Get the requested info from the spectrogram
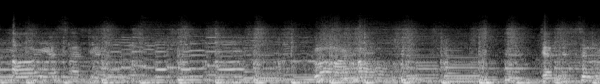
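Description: Live electric blues band: an amplified harmonica, cupped against a microphone, plays over electric guitar, bass and drums with a steady beat. A sung line comes in at the very end.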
